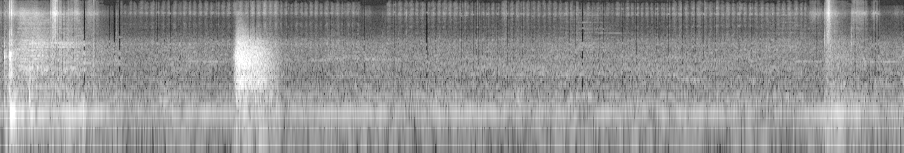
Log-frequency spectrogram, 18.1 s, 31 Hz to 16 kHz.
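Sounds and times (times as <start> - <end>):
pencil scratching on paper: 0.3 - 17.5
card swishing on table: 4.7 - 5.5, 16.5 - 17.2.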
